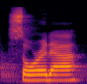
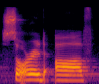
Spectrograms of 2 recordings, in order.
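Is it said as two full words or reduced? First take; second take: reduced; full. First: It is said as one reduced word. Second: It is said as two full words. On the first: "you can say" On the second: "instead of saying"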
